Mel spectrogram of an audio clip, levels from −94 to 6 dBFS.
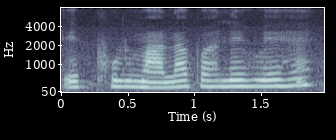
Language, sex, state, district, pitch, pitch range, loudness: Hindi, female, Jharkhand, Palamu, 215 Hz, 200-220 Hz, -15 LUFS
